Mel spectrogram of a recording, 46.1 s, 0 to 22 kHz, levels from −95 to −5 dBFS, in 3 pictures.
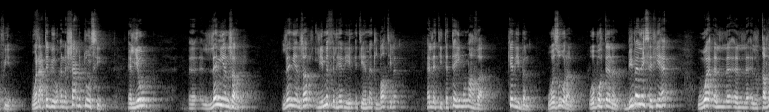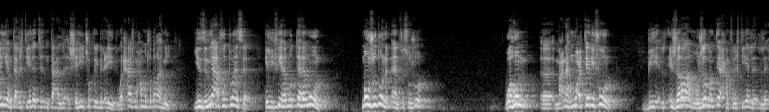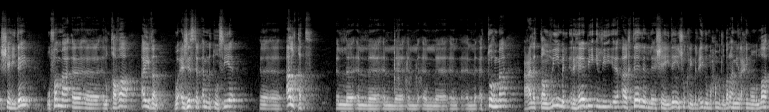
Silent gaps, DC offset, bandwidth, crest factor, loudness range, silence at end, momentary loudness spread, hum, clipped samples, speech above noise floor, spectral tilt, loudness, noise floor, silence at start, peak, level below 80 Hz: none; under 0.1%; 11.5 kHz; 20 dB; 6 LU; 0 s; 14 LU; none; under 0.1%; 46 dB; -5.5 dB/octave; -23 LUFS; -68 dBFS; 0 s; -4 dBFS; -56 dBFS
